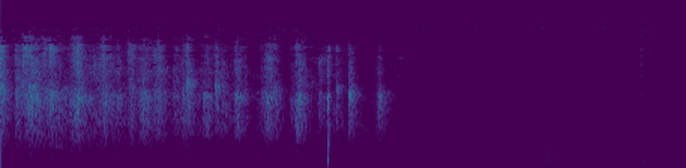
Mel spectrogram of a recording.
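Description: An audience applauds, a dense wash of many hands clapping for about four seconds before it tapers off into quiet, broken only by a couple of brief soft thumps.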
